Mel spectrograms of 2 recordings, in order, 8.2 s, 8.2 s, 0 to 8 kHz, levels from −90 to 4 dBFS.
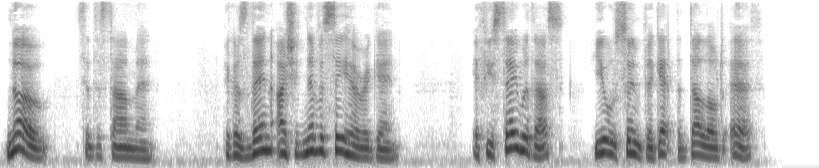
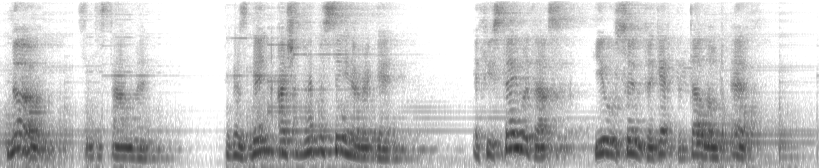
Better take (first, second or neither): first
